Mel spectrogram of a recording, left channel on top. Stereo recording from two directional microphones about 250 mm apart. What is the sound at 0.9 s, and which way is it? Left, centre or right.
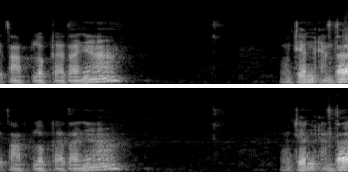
Speech, left.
